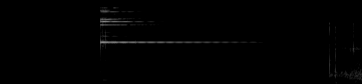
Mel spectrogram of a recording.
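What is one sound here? A small bell chimes once and rings out.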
